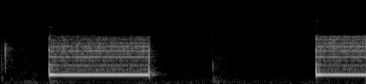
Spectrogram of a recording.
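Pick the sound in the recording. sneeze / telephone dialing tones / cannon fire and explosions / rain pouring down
telephone dialing tones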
